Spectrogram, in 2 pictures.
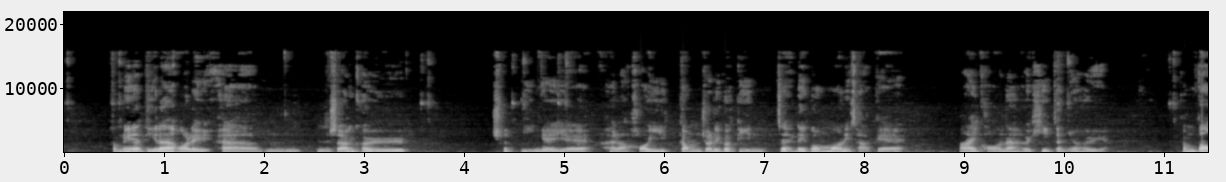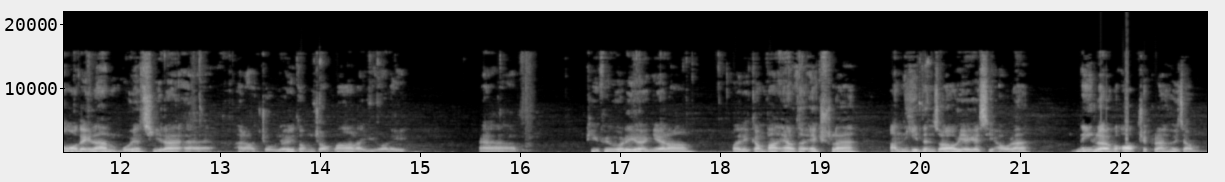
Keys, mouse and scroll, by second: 0.4 click, 3.6 click, 4.5 click, 10.0 click, 11.0 click, 12.7 a, 13.9 click, 14.5 click, 16.0 shift+h, 18.7 alt+h, 20.0 click.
